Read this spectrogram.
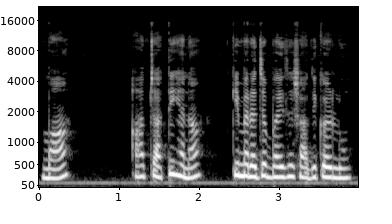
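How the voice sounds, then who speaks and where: Woman reading teary stubborn young girl, pleading, gravelly, dry sound. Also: a little high, fairly even intonation, dark tone, no room sound. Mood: tearful. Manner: tearful, pleading. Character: young daughter, stubborn, tearful and childlike.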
